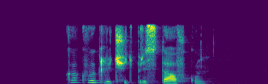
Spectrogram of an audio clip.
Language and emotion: Russian, neutral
